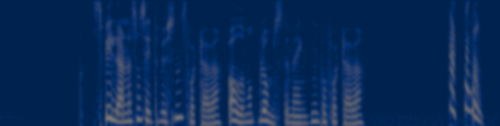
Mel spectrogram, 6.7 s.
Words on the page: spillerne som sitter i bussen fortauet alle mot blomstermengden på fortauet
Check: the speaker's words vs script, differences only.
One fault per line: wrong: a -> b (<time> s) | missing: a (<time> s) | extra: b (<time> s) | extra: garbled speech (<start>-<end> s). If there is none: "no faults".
no faults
